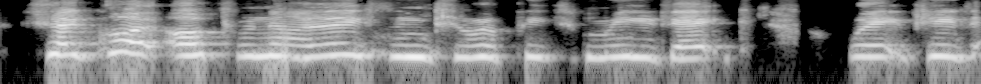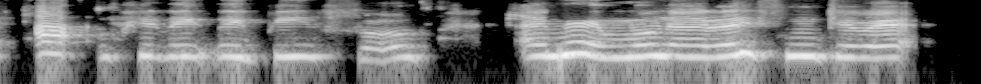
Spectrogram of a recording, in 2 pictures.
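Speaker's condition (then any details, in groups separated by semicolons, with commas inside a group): Cerebral palsy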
